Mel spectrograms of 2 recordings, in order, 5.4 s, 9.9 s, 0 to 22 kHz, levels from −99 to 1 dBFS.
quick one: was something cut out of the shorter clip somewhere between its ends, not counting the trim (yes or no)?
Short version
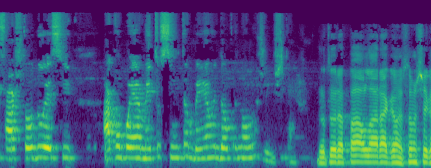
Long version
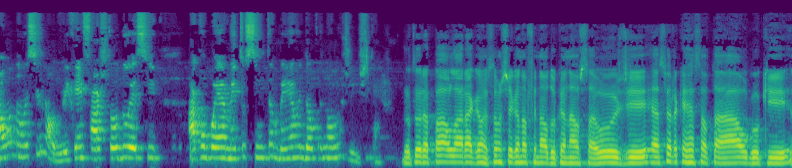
no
